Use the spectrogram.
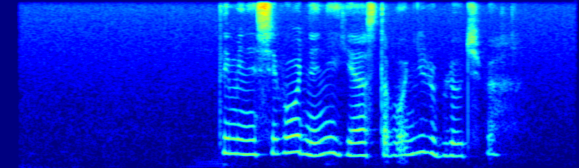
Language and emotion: Russian, sad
